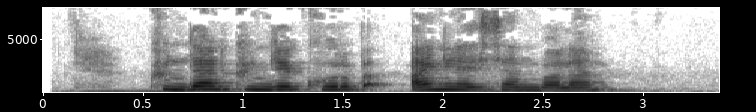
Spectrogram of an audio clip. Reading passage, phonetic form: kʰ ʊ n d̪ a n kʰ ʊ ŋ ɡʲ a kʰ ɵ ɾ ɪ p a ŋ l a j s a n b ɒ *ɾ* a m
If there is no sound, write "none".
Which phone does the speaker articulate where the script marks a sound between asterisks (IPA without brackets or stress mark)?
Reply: l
